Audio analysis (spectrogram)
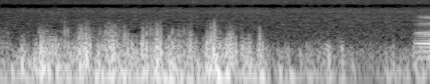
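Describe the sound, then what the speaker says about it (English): Strong wind buffets the microphone outdoors among common burdock plants in loud, rumbling gusts, with a brief voice at the very end. "it is extremely windy"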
